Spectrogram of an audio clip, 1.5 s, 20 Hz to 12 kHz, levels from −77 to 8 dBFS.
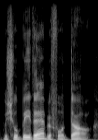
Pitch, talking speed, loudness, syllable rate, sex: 125 Hz, 245 wpm, -17 LUFS, 7.0 syllables/s, male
